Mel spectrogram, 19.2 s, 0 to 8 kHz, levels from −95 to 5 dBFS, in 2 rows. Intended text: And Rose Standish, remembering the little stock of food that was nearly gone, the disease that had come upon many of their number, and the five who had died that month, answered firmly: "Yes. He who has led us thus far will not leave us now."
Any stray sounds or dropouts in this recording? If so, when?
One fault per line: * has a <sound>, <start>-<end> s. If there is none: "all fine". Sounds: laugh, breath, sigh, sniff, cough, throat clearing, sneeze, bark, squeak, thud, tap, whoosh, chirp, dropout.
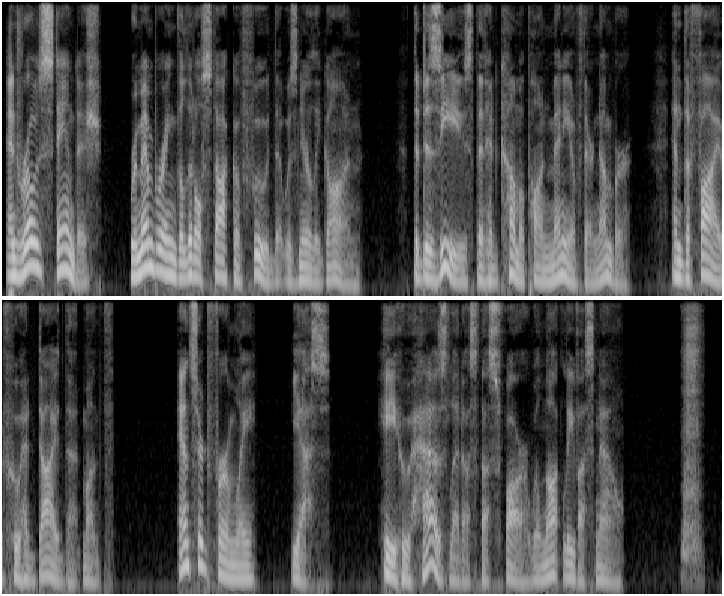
* has a sniff, 18.6-19.0 s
